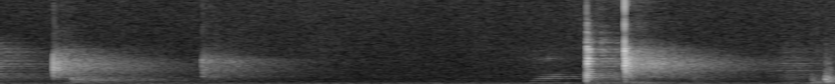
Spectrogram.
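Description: Snooker cue tip striking the cue ball, with the clicks of balls on a match table. Each sharp click is followed by a short hall echo, and the loudest pair of clicks comes close together about three seconds in.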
